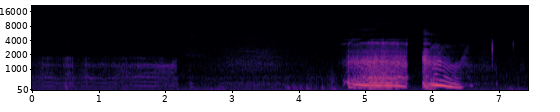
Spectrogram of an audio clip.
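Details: Adult wheezing: a faint, steady musical whistle during breathing, then two loud, strained, voiced breaths.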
